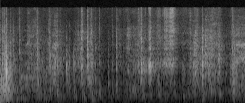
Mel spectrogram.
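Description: Cardboard product box being handled and opened: soft, irregular scraping, rustling and small taps of fingers on card.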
